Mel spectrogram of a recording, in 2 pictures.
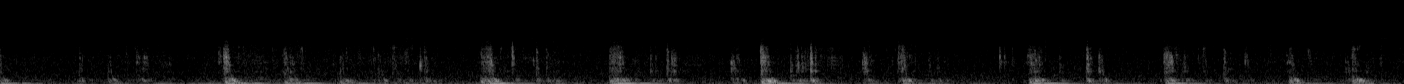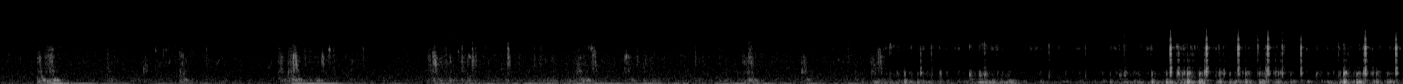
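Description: Choppy waves slapping against the hull of a Hurricane Skimmer 140 plastic fishing kayak, irregular knocks and thuds every half second to a second. Near the end the sound changes to a denser, faster clatter.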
